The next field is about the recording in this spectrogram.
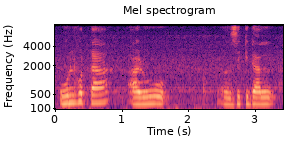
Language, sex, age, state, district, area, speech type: Assamese, female, 45-60, Assam, Charaideo, urban, spontaneous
